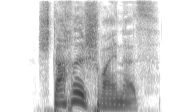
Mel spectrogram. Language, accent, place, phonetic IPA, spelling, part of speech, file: German, Germany, Berlin, [ˈʃtaxl̩ˌʃvaɪ̯nəs], Stachelschweines, noun, De-Stachelschweines.ogg
- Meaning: genitive singular of Stachelschwein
